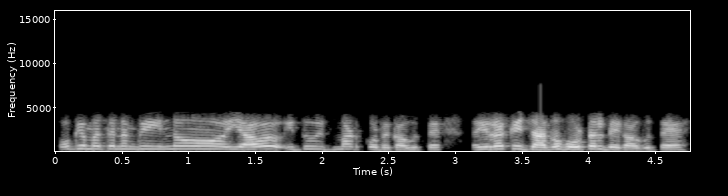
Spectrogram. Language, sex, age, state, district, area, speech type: Kannada, female, 60+, Karnataka, Chikkaballapur, urban, conversation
